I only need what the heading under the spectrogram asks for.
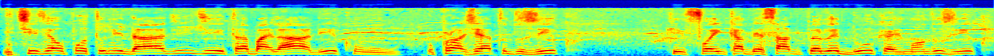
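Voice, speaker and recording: A man with a high pitch at a moderate pace amid noticeable background noise. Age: 60s. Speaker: women's football coach. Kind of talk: interview.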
